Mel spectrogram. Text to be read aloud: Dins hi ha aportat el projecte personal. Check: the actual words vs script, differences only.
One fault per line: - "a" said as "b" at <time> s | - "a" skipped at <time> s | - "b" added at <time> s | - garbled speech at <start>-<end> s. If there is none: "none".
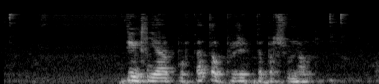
none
